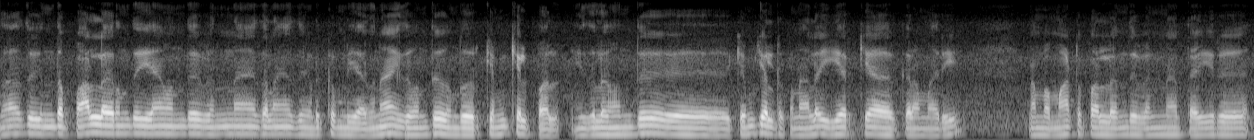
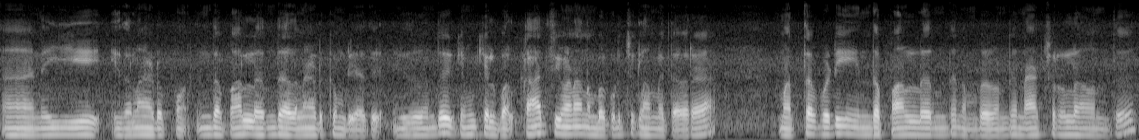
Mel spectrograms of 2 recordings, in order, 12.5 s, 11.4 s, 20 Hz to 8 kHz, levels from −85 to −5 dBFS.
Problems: constant background noise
